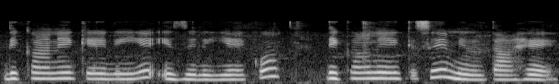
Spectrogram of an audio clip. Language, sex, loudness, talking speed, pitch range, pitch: Hindi, female, -16 LUFS, 105 wpm, 225-275 Hz, 255 Hz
